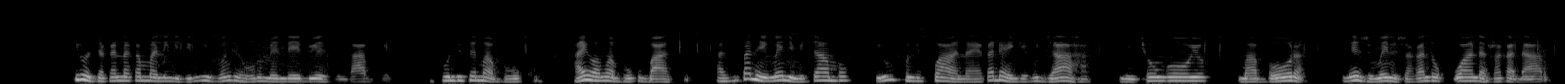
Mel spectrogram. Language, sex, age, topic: Ndau, male, 18-24, education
